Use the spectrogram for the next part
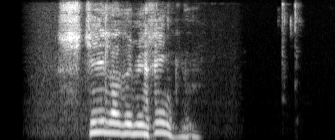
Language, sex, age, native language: Icelandic, male, 80-89, Icelandic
